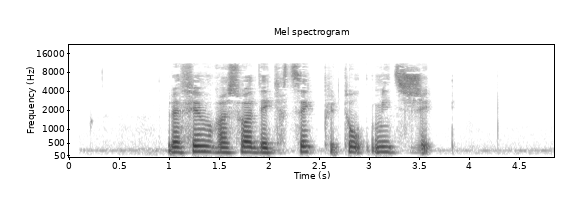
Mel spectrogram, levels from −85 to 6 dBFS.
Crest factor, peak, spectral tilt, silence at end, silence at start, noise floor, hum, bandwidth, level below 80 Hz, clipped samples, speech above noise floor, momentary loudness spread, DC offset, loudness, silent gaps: 20 dB; -6 dBFS; -4.5 dB/octave; 1.25 s; 1 s; -62 dBFS; none; 11.5 kHz; -72 dBFS; under 0.1%; 38 dB; 8 LU; under 0.1%; -24 LUFS; none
